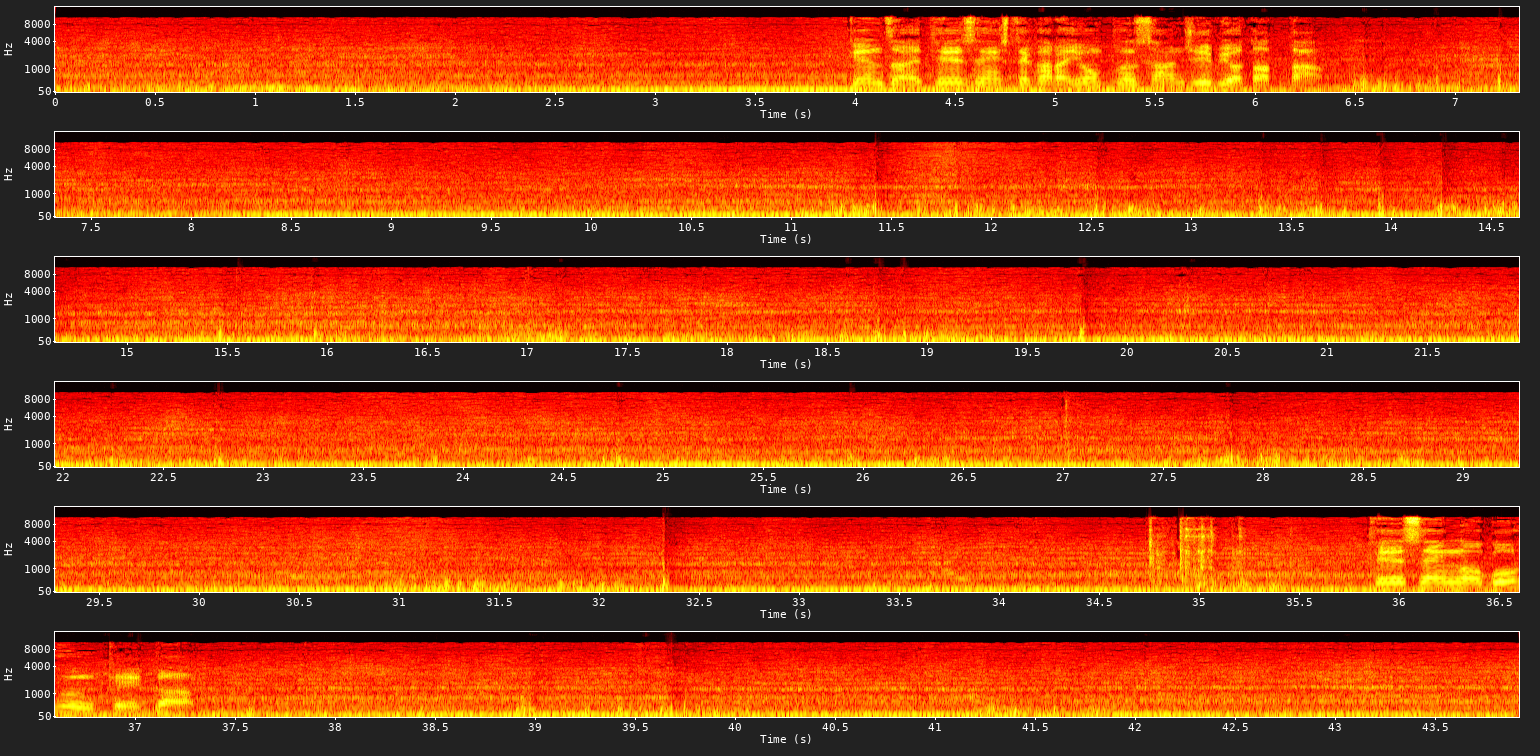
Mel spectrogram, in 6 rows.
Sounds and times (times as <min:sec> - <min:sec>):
Boat, Water vehicle: 0:00.0 - 0:43.9
Speech: 0:04.0 - 0:06.4, 0:35.8 - 0:37.4.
